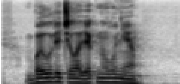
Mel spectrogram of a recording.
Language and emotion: Russian, neutral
